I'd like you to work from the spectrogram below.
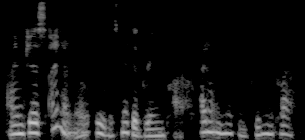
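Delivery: ordinary talk, nothing marked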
